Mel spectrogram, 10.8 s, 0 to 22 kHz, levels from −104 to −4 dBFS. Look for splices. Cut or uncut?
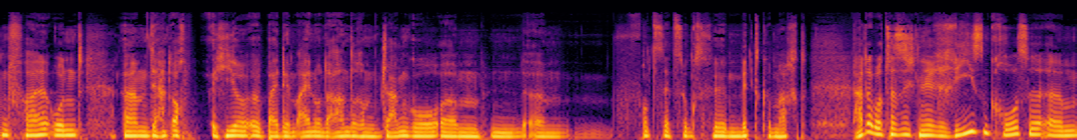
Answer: cut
